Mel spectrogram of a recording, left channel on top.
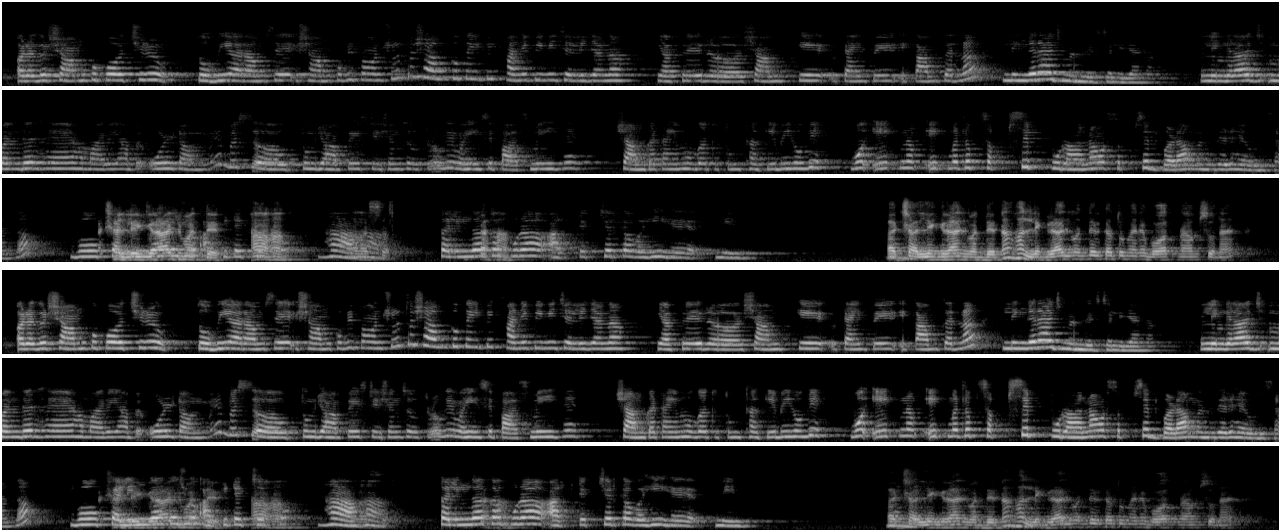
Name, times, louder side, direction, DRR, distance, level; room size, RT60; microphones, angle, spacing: voice 1, 0.1-1.7 2.0-6.2 6.6-11.5 12.0-18.6 18.9-21.0 21.3-25.8 26.2-28.4 28.7-29.4 29.9-33.0 34.4-34.7, right 4 dB, 65° right, 0.4 m, -26 dB
voice 2, 26.6-27.7 28.0-28.4 29.0-29.4 30.3-30.6 34.4-37.9, left 6 dB, 65° left, 0.3 m, -26 dB
6.3 x 4.5 x 4.8 m
head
